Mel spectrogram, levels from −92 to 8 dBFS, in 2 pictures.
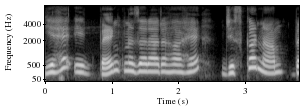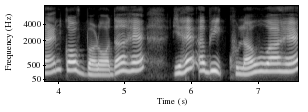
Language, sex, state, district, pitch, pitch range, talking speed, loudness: Hindi, female, Uttar Pradesh, Etah, 270 Hz, 230-300 Hz, 140 wpm, -15 LUFS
